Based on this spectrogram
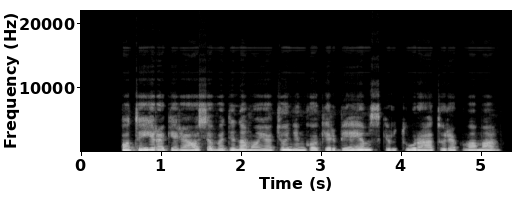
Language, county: Lithuanian, Vilnius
